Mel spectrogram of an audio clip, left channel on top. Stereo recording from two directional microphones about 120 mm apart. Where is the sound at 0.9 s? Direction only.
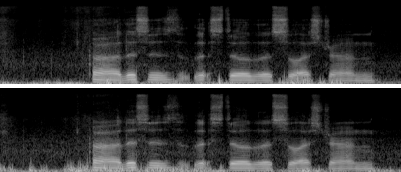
20° left (ahead or behind).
